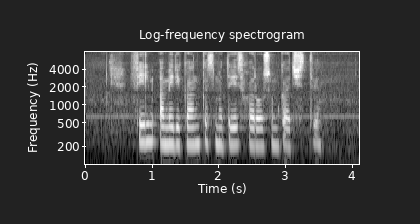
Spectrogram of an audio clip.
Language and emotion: Russian, neutral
